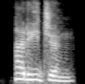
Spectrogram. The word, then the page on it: Harijan: Indian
